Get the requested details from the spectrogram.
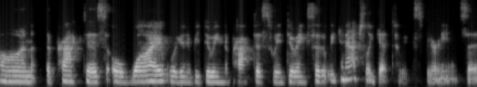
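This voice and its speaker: A woman speaks with an Australian accent. Her pitch is fairly low. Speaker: interviewer, yoga therapy book club host. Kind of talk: interview.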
